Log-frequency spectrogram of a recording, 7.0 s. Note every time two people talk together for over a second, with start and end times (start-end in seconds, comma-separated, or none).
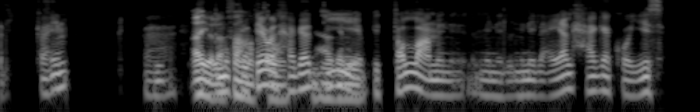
1.5-3.6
